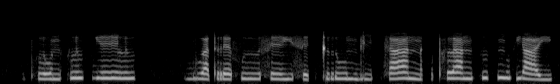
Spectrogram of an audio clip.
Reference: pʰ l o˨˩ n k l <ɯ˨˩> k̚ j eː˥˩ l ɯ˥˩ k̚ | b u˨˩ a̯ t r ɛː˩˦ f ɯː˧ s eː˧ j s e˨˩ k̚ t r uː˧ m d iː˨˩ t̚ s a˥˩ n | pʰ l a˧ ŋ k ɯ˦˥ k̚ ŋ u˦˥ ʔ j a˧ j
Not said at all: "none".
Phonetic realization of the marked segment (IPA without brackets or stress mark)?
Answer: ɯ˥˩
